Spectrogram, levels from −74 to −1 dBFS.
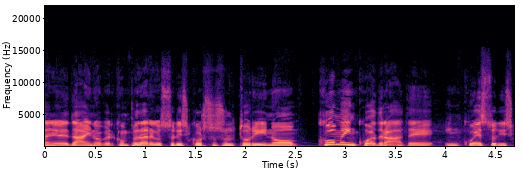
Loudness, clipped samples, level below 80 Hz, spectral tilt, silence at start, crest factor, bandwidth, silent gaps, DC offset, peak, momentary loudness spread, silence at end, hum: -19 LUFS; under 0.1%; -46 dBFS; -5.5 dB/octave; 0 s; 14 dB; 14.5 kHz; none; under 0.1%; -4 dBFS; 5 LU; 0 s; none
